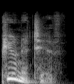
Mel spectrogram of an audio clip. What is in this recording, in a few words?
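"punitive", British English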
